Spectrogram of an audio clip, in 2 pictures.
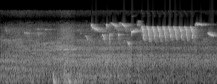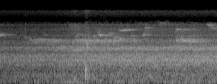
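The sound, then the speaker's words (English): A recording of bird song, slowed down, plays a bright, rapid trill of high repeated notes over steady outdoor background hiss, the phrase lasting a couple of seconds before fading into ambient noise. “This is just some random bird songs on YouTube and then slowed down.”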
